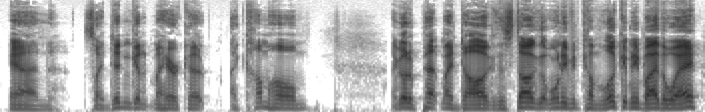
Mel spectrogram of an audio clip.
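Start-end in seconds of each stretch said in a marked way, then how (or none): none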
